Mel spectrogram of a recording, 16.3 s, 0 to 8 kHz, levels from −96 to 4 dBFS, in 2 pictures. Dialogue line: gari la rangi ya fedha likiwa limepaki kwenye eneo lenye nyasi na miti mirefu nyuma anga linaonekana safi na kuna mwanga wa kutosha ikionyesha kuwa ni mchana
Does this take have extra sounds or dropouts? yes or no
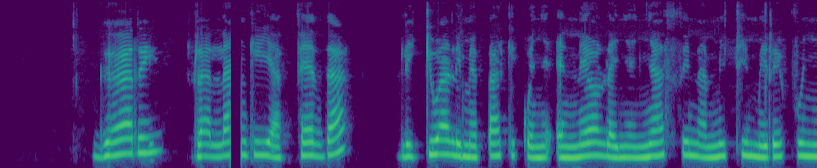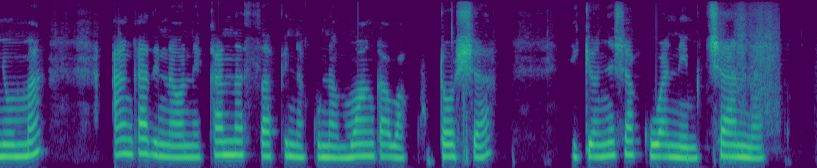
yes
